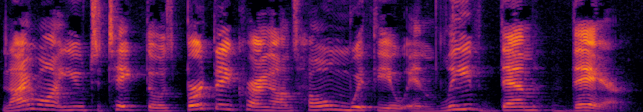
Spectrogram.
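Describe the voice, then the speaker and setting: A woman plays a stern lady first grade teacher from a storybook, laying down rules in firm commands. The voice is raised and fairly high, with deliberate, emphatic swings. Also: expressive, fairly bright tone. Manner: firm, clipped classroom commands. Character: strict, bossy female first grade teacher.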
